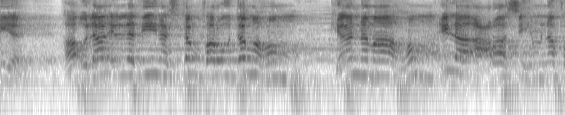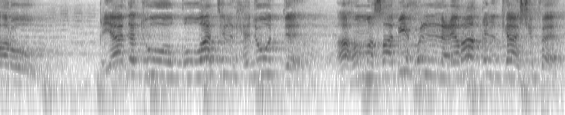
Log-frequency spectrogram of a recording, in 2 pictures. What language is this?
Arabic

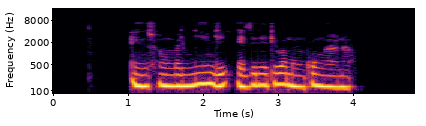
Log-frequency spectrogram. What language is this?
Ganda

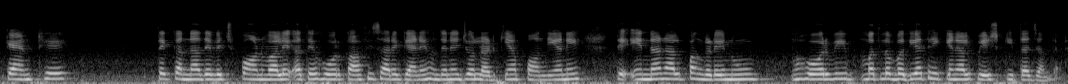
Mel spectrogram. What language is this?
Punjabi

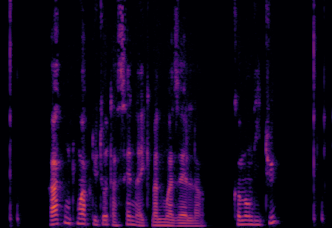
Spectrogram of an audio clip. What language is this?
French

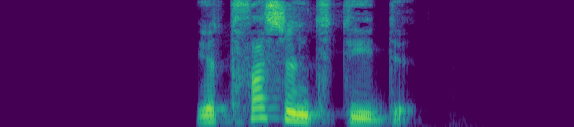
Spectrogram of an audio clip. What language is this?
Kabyle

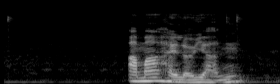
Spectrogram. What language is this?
Cantonese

